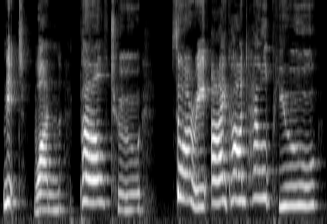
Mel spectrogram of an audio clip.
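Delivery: high, loud, slow distracted reply; distracted knitter. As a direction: answer while busy knitting. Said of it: "replied without dropping a stitch".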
